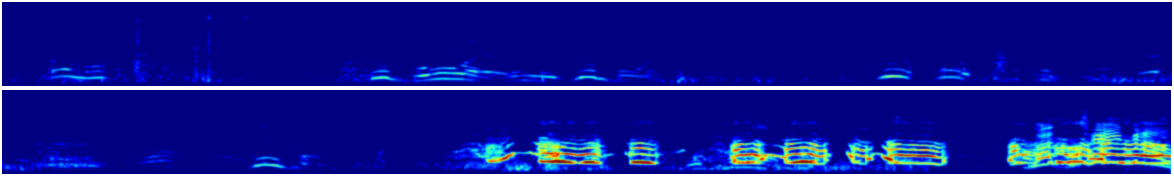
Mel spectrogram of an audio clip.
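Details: A five-month-old Bluetick Coonhound meets his second raccoon, which was later set free unharmed. Soft, scattered low sounds for the first eight seconds, then loud, harmonic bawling barks in quick bursts until the end.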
